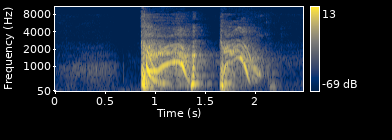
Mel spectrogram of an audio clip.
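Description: A person coughing twice about a second in, the first cough longer and louder than the second, in the middle of a recurring coughing fit.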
